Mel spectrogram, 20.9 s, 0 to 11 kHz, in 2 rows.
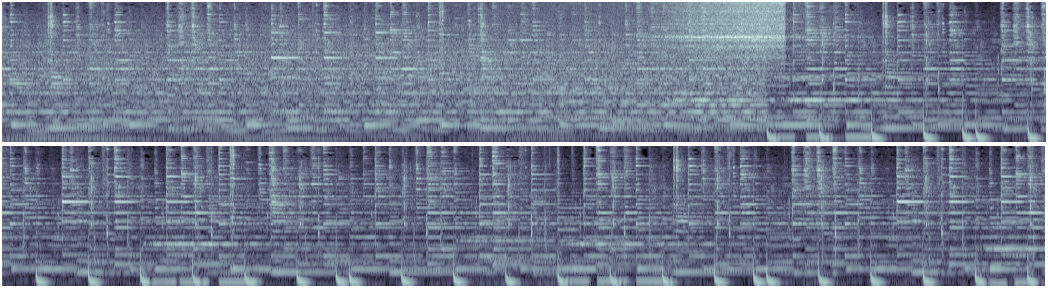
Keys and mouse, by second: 1.8 click, 3.2 right click, 4.9-7.1 right drag, 8.8 alt+right click, 9.5 alt+right click, 15.7 click, 18.6 click, 19.4 alt+click.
